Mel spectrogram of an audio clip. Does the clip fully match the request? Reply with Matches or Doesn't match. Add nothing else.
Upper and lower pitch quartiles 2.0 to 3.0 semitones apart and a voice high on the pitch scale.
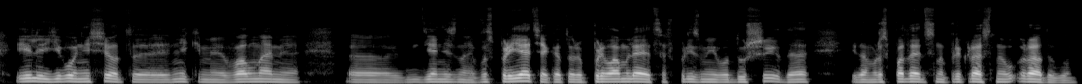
Doesn't match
